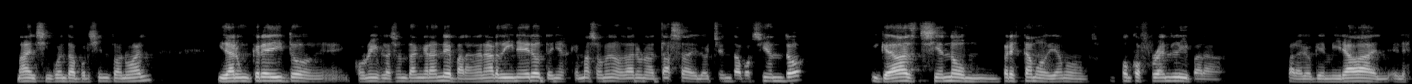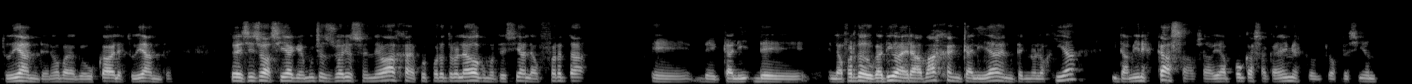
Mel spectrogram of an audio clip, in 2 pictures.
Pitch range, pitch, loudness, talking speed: 140-165 Hz, 155 Hz, -23 LUFS, 200 wpm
